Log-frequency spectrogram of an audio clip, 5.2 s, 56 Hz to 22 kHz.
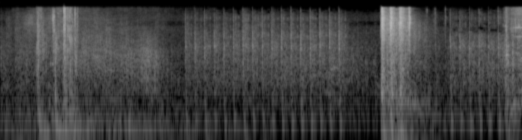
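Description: Automatic gunfire in Call of Duty Black Ops 6, rapid machine-gun bursts of sharp cracks in a steady rhythm, loud and close, with a brief pause and a heavier burst near the end.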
